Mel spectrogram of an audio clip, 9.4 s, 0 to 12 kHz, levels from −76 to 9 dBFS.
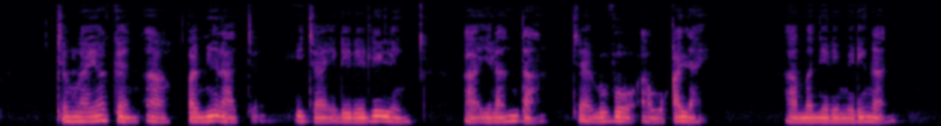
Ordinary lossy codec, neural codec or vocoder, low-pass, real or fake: MP3, 48 kbps; vocoder, 44.1 kHz, 128 mel bands every 512 samples, BigVGAN v2; 10.8 kHz; fake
